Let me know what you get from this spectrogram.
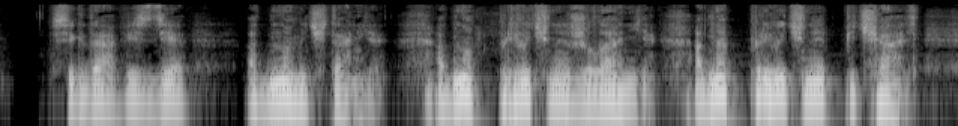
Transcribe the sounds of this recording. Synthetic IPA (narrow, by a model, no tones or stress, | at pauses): fsʲɪɡd̪avʲɪzʲdʲe̞ | ɐd̪nomʲɪt͡ɕt̪a̰nʲɪ̰jə̰ | ɐd̪no̞pɾʲɪvɨt͡ɕnəjəʐɨlˠanʲɪjə̰ɐd̪napɾʲɪvɨt͡ɕnəjəpʲɪt͡ɕalʲ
